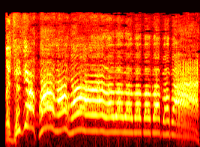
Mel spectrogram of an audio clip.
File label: laugh long; tf; crash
